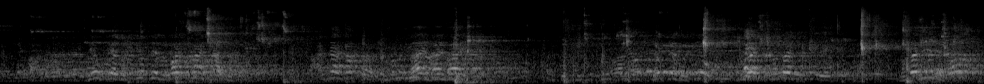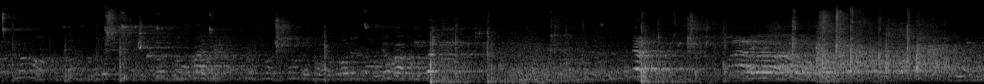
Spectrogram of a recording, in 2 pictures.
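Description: A ball thuds as it is kicked, echoing in a large hall.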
